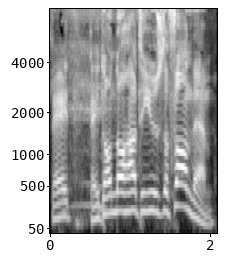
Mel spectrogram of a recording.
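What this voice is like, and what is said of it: Put-on French-Canadian accent. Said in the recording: “That is the west side of Manchester French-Canadian accent, not the actual French-Canadian accent.”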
